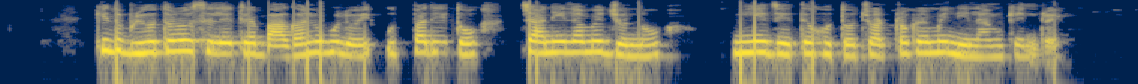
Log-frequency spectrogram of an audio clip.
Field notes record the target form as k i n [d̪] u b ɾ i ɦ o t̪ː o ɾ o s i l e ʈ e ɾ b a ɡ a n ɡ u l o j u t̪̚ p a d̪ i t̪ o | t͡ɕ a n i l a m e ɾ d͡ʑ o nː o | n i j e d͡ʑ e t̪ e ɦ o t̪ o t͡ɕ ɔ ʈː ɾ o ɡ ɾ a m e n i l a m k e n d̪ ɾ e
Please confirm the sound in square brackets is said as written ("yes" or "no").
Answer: no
